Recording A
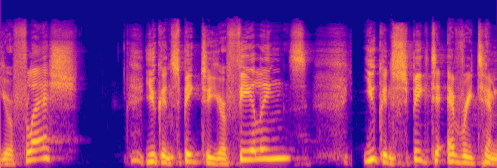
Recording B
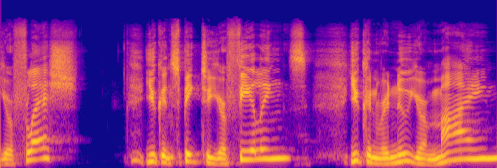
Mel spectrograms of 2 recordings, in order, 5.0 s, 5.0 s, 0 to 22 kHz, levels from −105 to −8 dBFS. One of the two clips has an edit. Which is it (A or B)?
A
